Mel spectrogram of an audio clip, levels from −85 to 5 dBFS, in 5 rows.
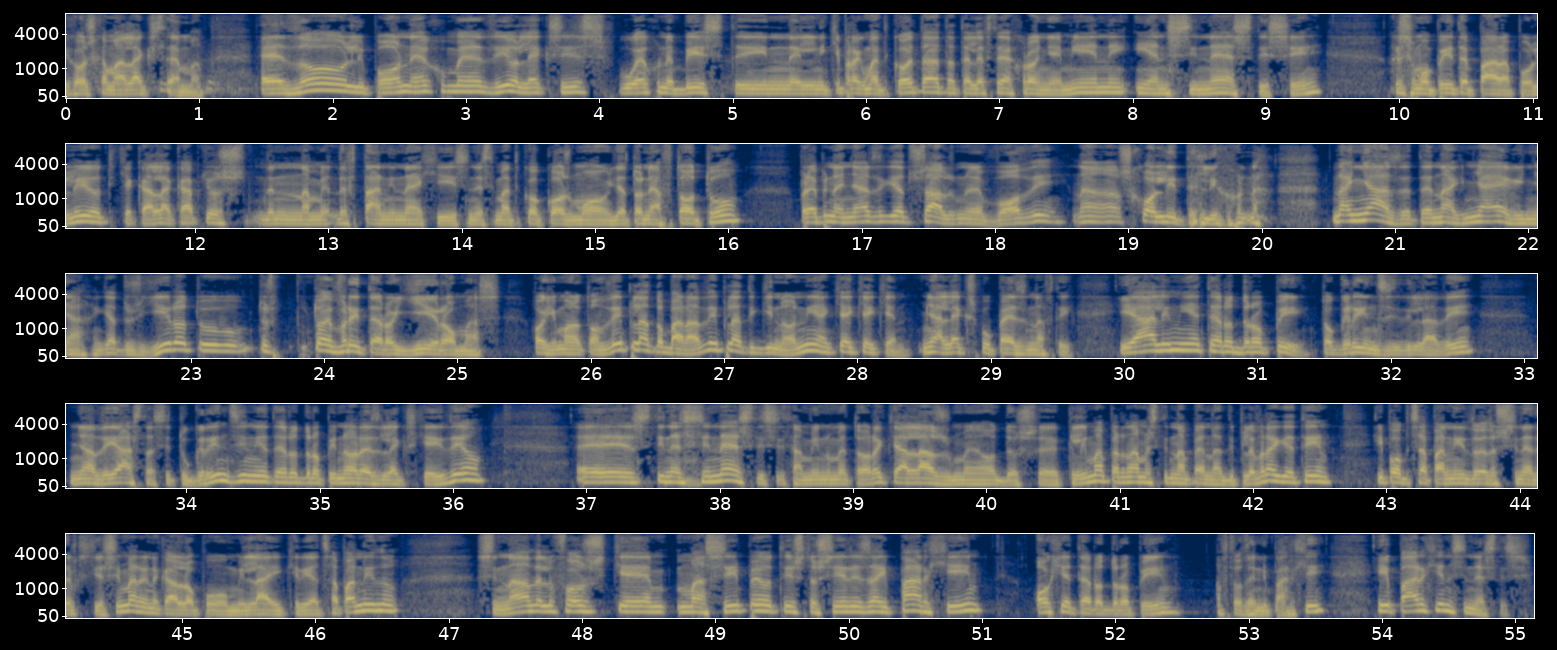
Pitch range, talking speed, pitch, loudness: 105-155 Hz, 160 wpm, 125 Hz, -17 LUFS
